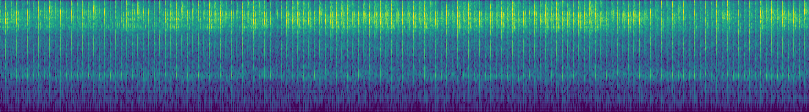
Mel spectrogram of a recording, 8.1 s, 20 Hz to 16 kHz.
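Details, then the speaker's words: Radial shockwave (Storz MP100) to the sides of the posteromedial tibia, off the bone, aiming for 1000 impulses to desensitise muscles; 23-year-old female runner, 4-month shin pain. Steady rapid mechanical tapping, about three pulses a second. "so let's start with radial shockwave which we're going to look into so i won't be going on the bone but mainly working on the sides here of aiming for at least 1000 impulses"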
